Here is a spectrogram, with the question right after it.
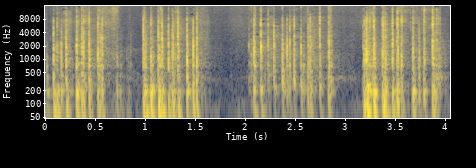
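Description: Fingertips tap the hollow clear plastic bubbles of a Bref toilet rim block blister pack, with blue balls inside on a cardboard card, held close to the microphone. The taps come in four quick bursts separated by short pauses. Each tap is short and dry, with a low, hollow thump around 195 Hz.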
